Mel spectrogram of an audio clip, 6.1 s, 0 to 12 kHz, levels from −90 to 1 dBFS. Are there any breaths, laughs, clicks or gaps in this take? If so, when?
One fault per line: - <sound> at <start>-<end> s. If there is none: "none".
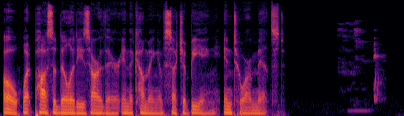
- sigh at 5.1-5.8 s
